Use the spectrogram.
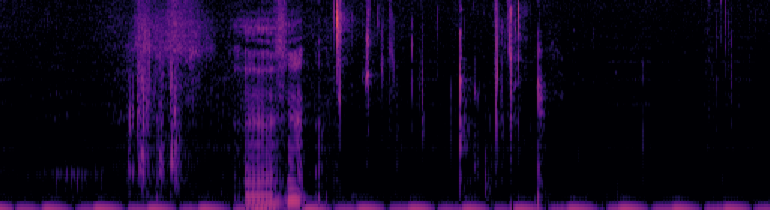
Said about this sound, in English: Let's take another sip.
